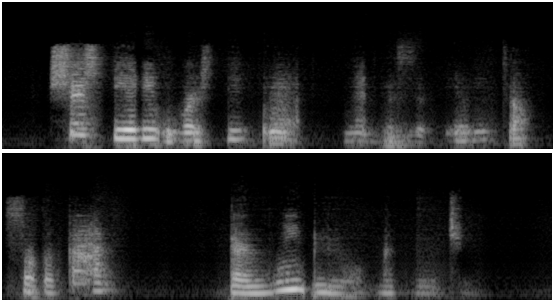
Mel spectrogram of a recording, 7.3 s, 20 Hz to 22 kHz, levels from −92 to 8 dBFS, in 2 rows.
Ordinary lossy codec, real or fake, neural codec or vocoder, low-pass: MP3, 64 kbps; fake; codec, 44.1 kHz, 0.9 kbps, DAC; 19.8 kHz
